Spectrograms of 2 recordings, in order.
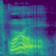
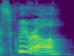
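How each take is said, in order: First: It is said in an American accent. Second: It is said in a British accent.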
